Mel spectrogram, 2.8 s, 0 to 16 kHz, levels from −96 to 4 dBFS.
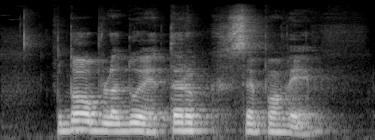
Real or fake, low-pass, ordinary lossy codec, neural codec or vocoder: real; 14.4 kHz; none; none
